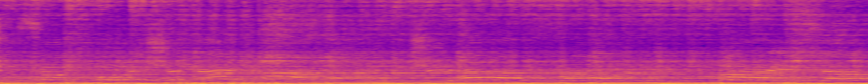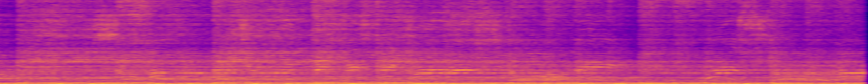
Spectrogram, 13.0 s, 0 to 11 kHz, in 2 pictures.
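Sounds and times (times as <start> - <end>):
live rock band playing: 0.0 - 13.0
person singing: 0.0 - 13.0.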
